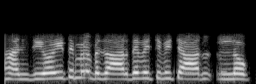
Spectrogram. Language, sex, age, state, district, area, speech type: Punjabi, female, 18-30, Punjab, Fazilka, rural, conversation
